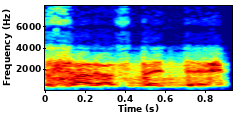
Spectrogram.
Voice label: near waypoint mood med, speech pol; War Thunder

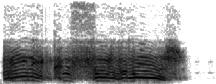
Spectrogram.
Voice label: aircraft destroyed, mood med, speech tur

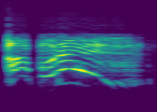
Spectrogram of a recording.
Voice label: attack position, mood med, speech; War Thunder

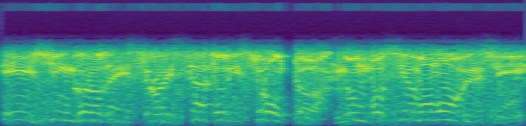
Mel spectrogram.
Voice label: right track knocked down, crew tanks italian; War Thunder

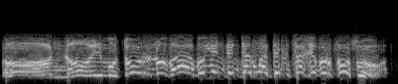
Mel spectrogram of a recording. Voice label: damaged engine, mood low, speech; War Thunder

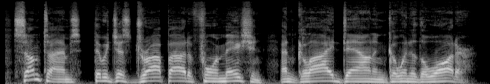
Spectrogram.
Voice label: debriefing, english; guadalcanal; War Thunder

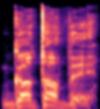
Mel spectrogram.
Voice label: Speech Pilots Torpedo Ready, PL; World Of Warships

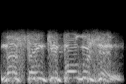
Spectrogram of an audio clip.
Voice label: voice message player tank hit, crew tanks serbian

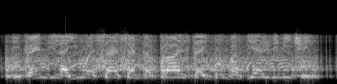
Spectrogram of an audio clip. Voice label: attack, dialogs italian; War Thunder

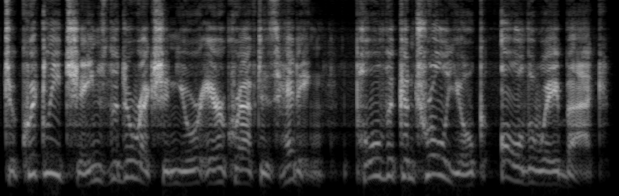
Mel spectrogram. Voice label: tutorial assault bombing, english; War Thunder

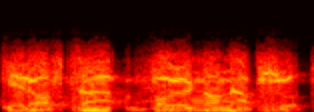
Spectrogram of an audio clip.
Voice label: voice message drive slowly, crew tanks polish

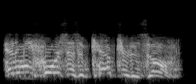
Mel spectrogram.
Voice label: pilot capture enemy, english; War Thunder

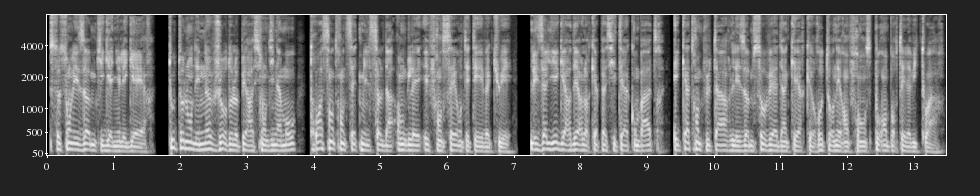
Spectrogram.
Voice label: FINISH SUCCESS, FR; PVE

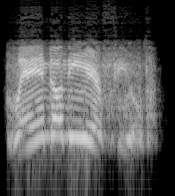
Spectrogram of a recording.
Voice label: airfield land, dialogs hungarian

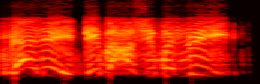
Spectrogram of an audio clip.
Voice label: aircraft damaged mood low, speech fr; War Thunder

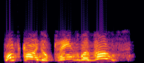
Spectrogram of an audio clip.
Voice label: dialogs turkish; War Thunder

